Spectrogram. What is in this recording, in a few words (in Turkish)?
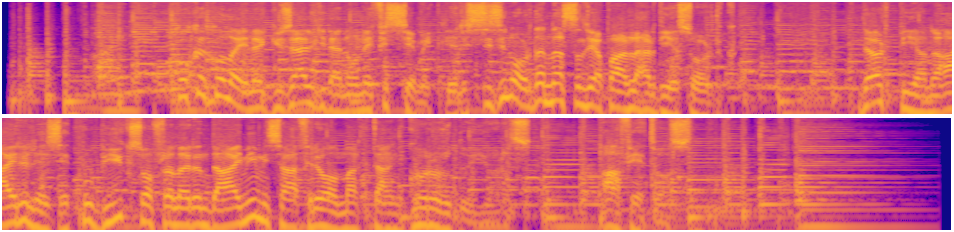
reklam; coca cola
